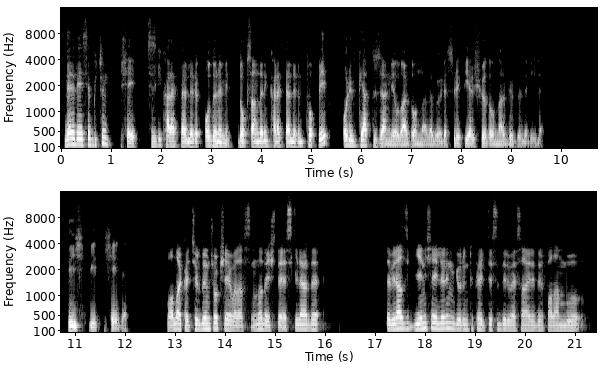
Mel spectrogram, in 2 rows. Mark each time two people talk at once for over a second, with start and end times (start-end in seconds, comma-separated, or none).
none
